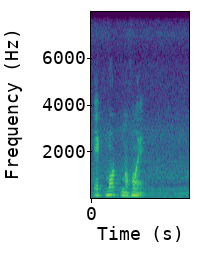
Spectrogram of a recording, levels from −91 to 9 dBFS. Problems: constant background noise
